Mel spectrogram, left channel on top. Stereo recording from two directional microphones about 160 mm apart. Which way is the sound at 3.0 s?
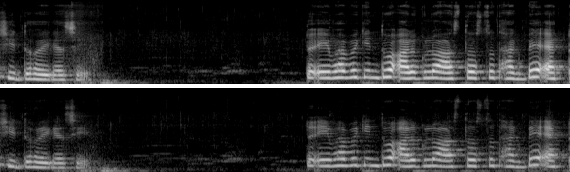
30° left (ahead or behind).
